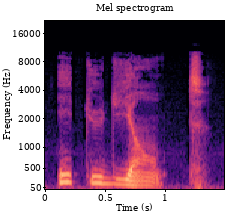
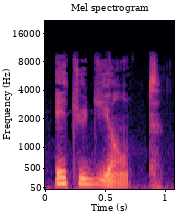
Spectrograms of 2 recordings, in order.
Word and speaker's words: étudiante: Okay, but then for the feminine form, elle est étudiante. Okay, t. Okay, you don't really insist on the e, but you insist quite much on the t. Elle est étudiante.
